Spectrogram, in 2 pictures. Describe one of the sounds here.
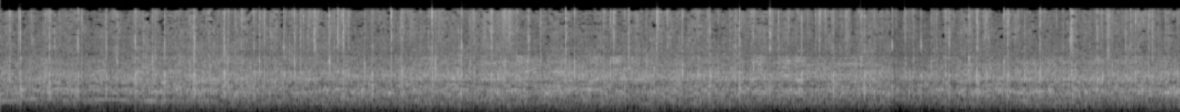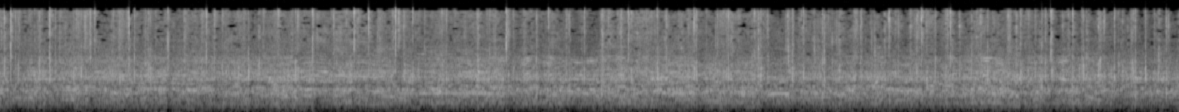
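Spectators nearby clap their hands.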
